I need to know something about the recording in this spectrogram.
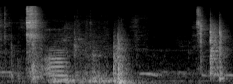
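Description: A woman speaking briefly, then a dull knock about a second in and a sharp click near the end as a glass jar with a plastic screw lid is handled.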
